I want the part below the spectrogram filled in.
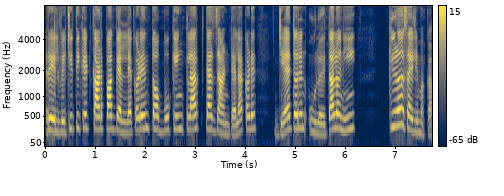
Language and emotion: Goan Konkani, disgusted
